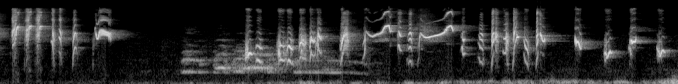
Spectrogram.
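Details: Long-tailed shrike gacor song full of sharp tembakan phrases: rapid high chips and looping whistles over a low rumbling background, with a harsher, lower warbling passage in the middle.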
